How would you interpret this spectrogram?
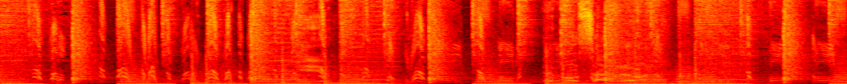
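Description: A loud hip-hop beat with heavy, booming bass and turntable scratching, chopped by brief abrupt dropouts, repeating in a steady rhythmic loop.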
